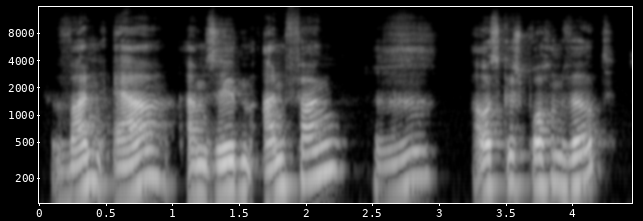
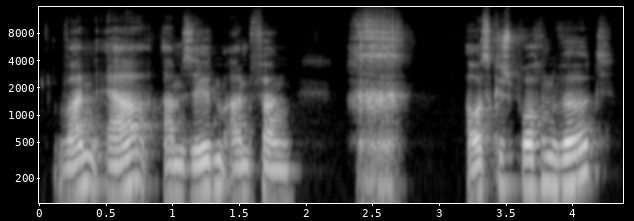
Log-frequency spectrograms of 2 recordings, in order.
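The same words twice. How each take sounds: First: Second R as a voiced throaty German r sound. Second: Second R as a voiceless throaty "ch" rasp. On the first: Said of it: "Aussprache von R". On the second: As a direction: sound out the second "R" without voice, like the ch in "Bach". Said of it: "auch wie ein Ch ausgesprochen". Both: Shown as a demonstration.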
